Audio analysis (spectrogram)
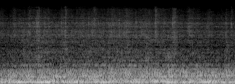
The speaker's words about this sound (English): So I'll play a raw, unfiltered clip for you. You'll hear some boat noise, and within that, there's actually whales communicating.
